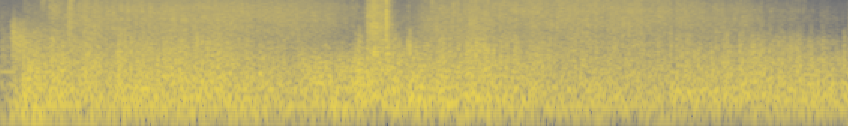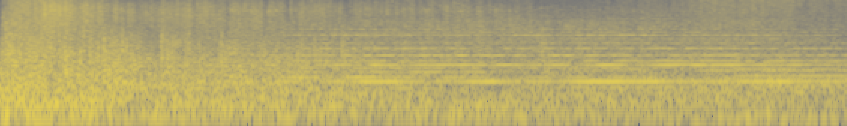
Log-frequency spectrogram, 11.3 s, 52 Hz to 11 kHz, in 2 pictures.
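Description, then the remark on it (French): Dynamite explosions boom through a constant heavy roar as 2 tonnes of dynamite are used to level terrain not far from the German capital. Two sharp blasts stand out a few seconds apart, followed by a lingering rumbling drone. Loud, with no talking. “Ici, non loin de la capitale allemande, on n'utilise pas moins de 2 tonnes de dynamite pour niveler le terrain, déterminant ainsi de formidables explosions.”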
